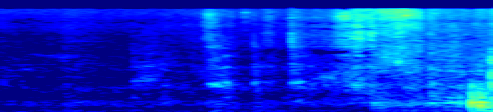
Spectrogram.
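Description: Faint scratching of a wooden-handled awl point marking leather, with a few small clicks from about a second in and a louder rustle of movement near the end.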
